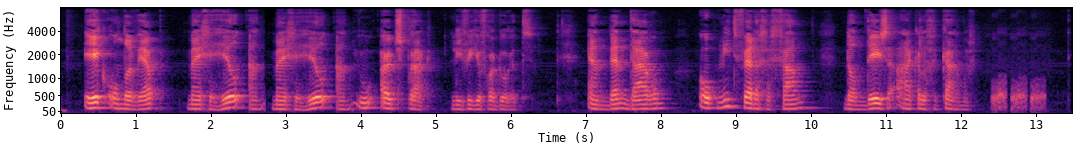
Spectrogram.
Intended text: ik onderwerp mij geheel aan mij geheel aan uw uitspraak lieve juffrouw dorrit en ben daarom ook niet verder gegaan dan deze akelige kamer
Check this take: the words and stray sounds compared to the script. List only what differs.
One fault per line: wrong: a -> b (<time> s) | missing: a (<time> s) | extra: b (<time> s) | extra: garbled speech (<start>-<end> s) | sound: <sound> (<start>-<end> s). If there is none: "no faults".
sound: laugh (12.4-13.2 s)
